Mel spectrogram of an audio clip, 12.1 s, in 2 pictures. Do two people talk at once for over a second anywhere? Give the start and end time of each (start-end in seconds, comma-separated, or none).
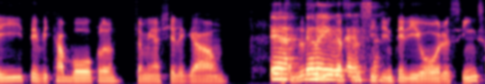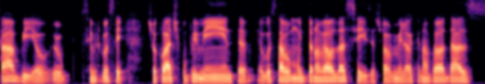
3.5-4.9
